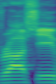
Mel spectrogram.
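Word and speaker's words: Rashee: and a half receptions pronounced Rashi we just went on Google and confirm that um guts's leg Derek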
